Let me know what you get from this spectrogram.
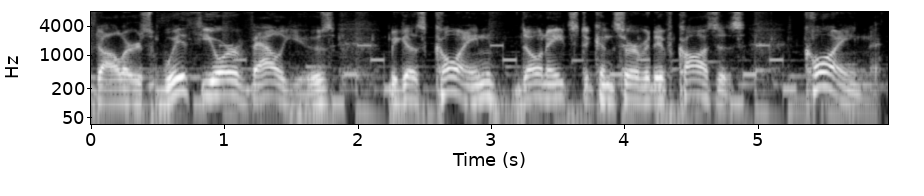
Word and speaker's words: Coign: It is spelled COIGN, like sovereign is spelled, but it's coin. Coin. COIGN. It's the only conservative credit card.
